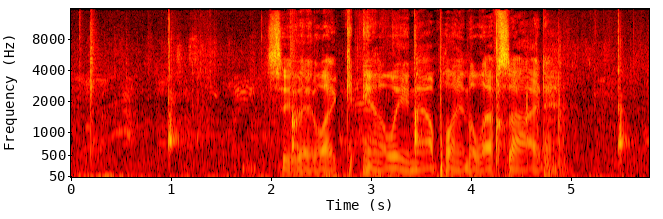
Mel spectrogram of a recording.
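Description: A paddle strikes a ball with sharp hollow pops, back and forth.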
